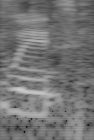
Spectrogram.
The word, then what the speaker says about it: Schweers: Chelsea Schweers. Schweers, yep.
